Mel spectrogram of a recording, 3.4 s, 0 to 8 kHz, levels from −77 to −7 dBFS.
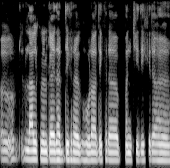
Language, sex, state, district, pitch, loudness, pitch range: Hindi, male, Uttar Pradesh, Hamirpur, 145 Hz, -15 LUFS, 145-155 Hz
